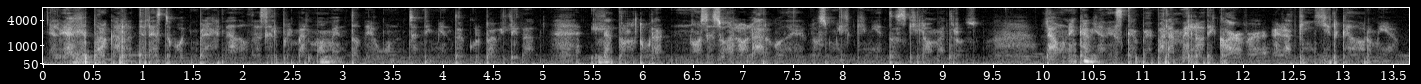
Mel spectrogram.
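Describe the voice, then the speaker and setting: A man softly whispering a novel aloud in an ASMR reading, close to the mic. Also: very high voice, huge pitch swings, a little fast. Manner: soft whisper, occasional self-corrections. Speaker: ASMR reader.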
